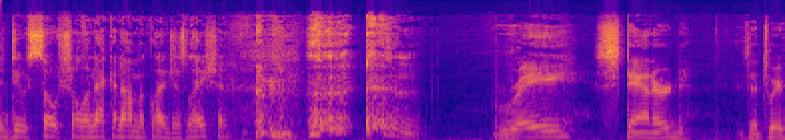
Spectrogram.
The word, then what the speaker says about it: Ray Stannard: reluctant Congress to do social and economic legislation Ray Stannard is that way you pronounce it yes Baker who was he well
